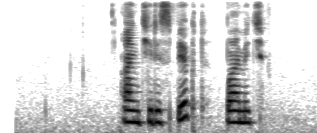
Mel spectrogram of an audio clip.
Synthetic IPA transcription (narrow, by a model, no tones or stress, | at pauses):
anʲt̪ʲiɾʲɪspʲekt̪ | pamʲɪtʲ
